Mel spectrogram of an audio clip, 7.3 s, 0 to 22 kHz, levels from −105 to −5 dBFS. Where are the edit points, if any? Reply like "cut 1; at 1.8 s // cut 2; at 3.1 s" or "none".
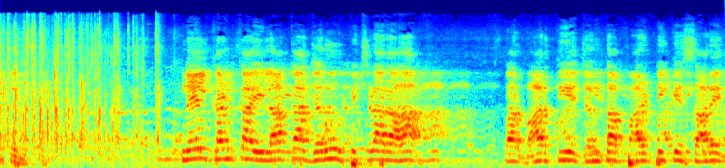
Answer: cut 1; at 1.8 s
